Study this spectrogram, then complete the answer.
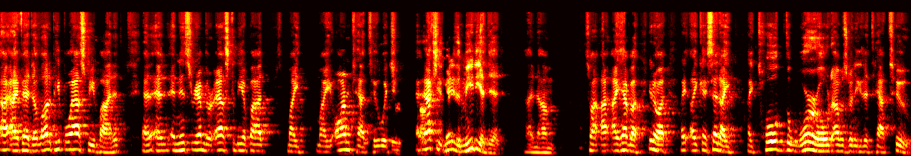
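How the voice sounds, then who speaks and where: With ordinary pitch variation, a man talks at a fairly quick pace in a fairly high voice. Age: 60s. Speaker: game show contestant. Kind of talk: casual chat. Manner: halting.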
